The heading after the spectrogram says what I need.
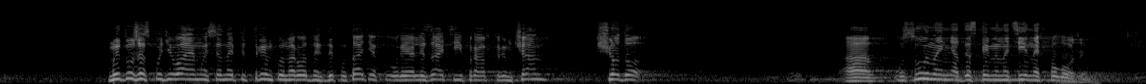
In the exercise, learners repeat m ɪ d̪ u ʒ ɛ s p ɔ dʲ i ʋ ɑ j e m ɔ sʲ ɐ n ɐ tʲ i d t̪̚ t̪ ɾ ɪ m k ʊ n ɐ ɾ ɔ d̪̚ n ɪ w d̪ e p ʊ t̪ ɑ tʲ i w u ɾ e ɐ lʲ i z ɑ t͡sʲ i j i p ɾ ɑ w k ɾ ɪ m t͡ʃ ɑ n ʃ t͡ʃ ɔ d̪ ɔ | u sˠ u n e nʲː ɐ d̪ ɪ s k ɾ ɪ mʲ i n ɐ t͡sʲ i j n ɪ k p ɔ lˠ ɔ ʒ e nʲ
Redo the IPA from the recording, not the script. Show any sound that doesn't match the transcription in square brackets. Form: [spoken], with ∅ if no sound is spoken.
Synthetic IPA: m ɪ d̪ u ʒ ɛ s p ɔ dʲ i ʋ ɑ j e m ɔ sʲ ɐ n ɐ [pʲ] i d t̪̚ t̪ ɾ ɪ m k ʊ n ɐ ɾ ɔ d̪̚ n ɪ [ɣ] d̪ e p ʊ t̪ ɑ tʲ i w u ɾ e ɐ lʲ i z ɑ t͡sʲ i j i p ɾ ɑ w k ɾ ɪ m t͡ʃ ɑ n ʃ t͡ʃ ɔ d̪ ɔ | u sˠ u n e nʲː ɐ d̪ ɪ s k ɾ ɪ mʲ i n ɐ t͡sʲ i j n ɪ [x] p ɔ lˠ ɔ ʒ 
